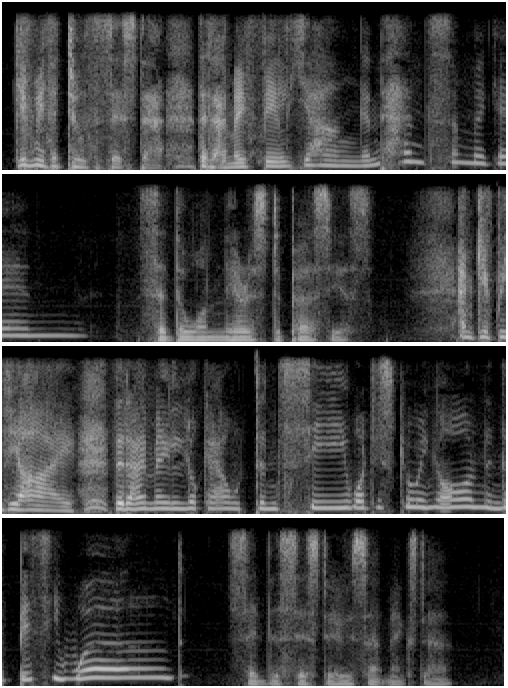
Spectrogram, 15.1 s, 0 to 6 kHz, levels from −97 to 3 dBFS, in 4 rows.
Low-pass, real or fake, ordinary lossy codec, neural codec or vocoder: 5.4 kHz; real; AAC, 48 kbps; none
